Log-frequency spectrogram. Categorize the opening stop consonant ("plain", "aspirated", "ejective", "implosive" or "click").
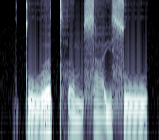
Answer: plain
